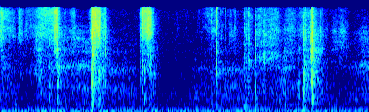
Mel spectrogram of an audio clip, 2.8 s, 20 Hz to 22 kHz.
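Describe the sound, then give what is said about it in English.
Oracle cards drawn from a deck during a divination reading make a few crisp, papery flicks and slaps, spaced irregularly over a steady low hum. “We have 3 more cards to draw.”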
